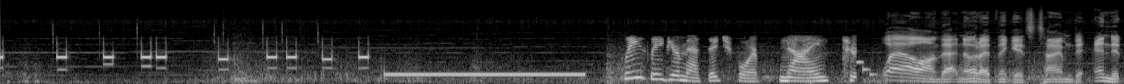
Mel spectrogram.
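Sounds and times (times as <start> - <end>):
touch-tone beeps of a phone number being dialed: 0.0 - 5.9, 8.4 - 8.8
speech: 6.3 - 11.2.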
